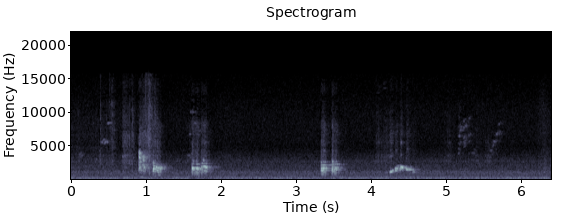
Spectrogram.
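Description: Anki Vector robot making its electronic chirps: four short warbling beeps that bend up and down in pitch, bunched in the first half.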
